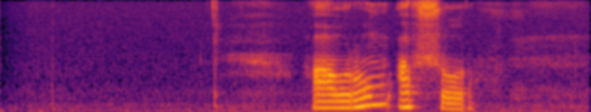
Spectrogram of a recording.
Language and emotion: Russian, neutral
